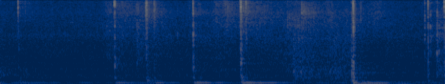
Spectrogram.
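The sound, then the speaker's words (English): Typing on a computer keyboard: irregular, crisp keystroke taps in quick runs, a few strikes louder than the rest, over a faint low hum. “Oh, if only I could type. Type all day, you would think I would do it.”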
